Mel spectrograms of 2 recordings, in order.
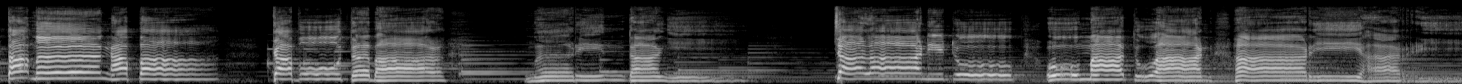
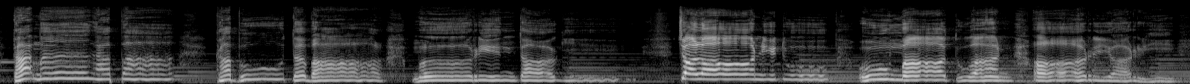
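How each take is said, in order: First: It is said in a lively, expressive voice. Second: It is said in a flat, unexpressive voice. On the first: The speaker calls it right. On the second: The speaker calls it wrong. "Tapi datar"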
